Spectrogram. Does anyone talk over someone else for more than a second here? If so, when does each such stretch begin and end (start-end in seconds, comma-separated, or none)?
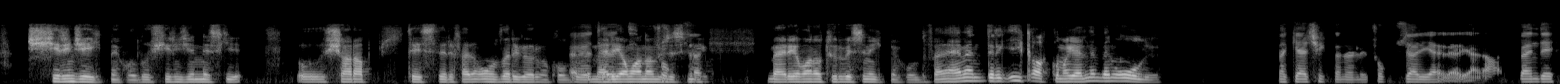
5.7-7.0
